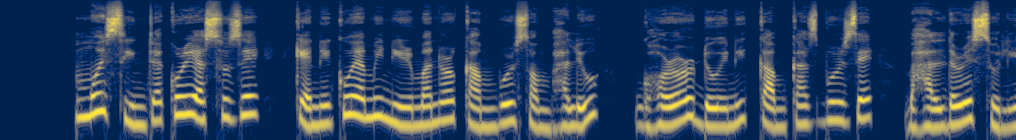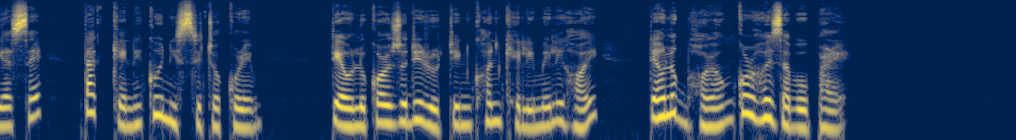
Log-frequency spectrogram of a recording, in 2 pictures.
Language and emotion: Assamese, fearful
